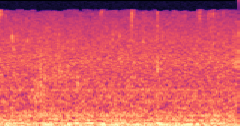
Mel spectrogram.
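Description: Boiling hot water poured in a thin, steady stream into a glass mug over a herbal tea bag.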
